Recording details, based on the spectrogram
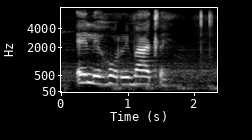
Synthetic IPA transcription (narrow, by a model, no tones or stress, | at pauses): ɪlɪɦʊrɪbaːt͡ɬʼɛ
